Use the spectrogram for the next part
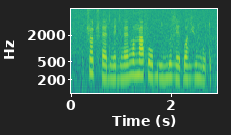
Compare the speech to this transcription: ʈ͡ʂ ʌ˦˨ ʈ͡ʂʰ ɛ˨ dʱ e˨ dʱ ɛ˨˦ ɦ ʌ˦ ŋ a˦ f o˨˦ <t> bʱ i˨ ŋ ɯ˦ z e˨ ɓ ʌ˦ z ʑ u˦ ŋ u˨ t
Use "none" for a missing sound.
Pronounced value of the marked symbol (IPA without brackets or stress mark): none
